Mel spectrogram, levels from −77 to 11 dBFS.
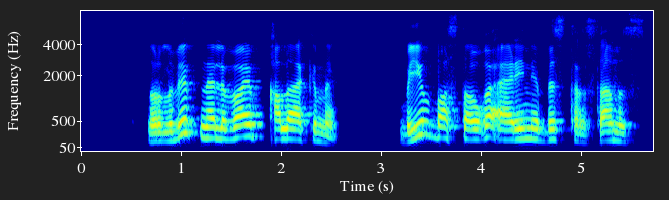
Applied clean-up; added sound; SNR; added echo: none; none; none; none.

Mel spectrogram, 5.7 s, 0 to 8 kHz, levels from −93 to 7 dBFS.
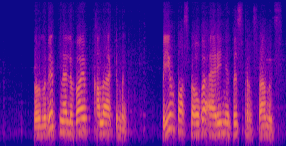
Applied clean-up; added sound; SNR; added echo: neural mask model RNNoise.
